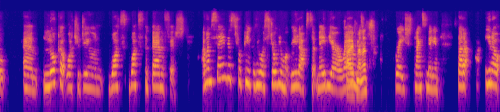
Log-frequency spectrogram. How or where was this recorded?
video call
